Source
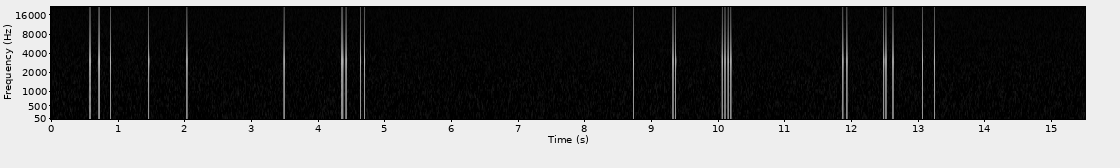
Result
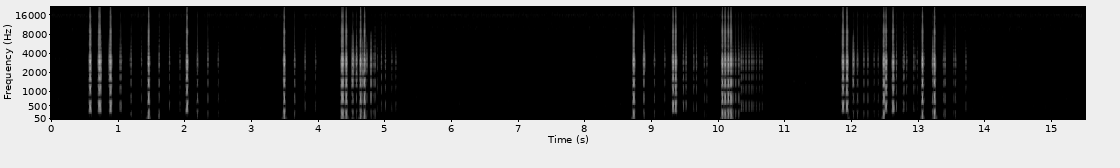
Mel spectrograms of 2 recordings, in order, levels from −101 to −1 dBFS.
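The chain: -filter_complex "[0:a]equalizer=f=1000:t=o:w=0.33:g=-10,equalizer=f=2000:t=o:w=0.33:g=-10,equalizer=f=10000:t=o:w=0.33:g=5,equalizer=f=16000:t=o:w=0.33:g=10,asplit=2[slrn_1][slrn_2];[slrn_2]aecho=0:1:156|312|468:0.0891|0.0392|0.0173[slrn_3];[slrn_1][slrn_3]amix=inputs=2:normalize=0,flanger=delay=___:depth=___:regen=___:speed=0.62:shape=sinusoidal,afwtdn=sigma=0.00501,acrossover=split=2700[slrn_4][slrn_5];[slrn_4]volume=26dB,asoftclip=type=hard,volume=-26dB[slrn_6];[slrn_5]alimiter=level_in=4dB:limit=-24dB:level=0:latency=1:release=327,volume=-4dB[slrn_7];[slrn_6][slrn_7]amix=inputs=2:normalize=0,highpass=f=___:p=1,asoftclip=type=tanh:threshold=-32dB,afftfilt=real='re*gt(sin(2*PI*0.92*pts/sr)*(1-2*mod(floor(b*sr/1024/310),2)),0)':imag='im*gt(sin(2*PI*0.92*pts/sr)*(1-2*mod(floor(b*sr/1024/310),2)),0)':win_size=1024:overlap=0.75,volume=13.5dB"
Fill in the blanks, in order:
0.8, 7.5, -1, 440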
